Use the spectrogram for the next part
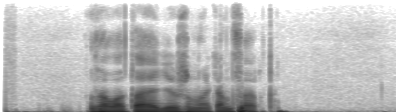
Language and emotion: Russian, neutral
